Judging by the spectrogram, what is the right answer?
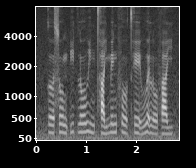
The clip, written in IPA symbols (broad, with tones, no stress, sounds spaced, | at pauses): k ɤː˩ s oː˧˩ ŋ ʔ iː˥˨ t̚ l oː˧˥ ʋ i˩˧ ŋ t̪ʰ a˩˧ j m e˧˥ ŋ f oː˧˩ t̪ʰ eː˧˩ ʋ u˥˨ ə̯ l o˩ f a˧ j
